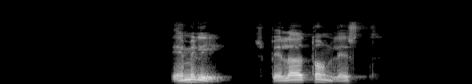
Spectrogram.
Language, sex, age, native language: Icelandic, male, 40-49, Icelandic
